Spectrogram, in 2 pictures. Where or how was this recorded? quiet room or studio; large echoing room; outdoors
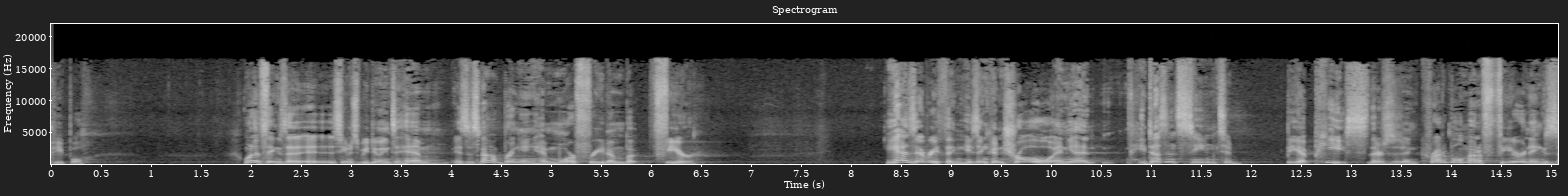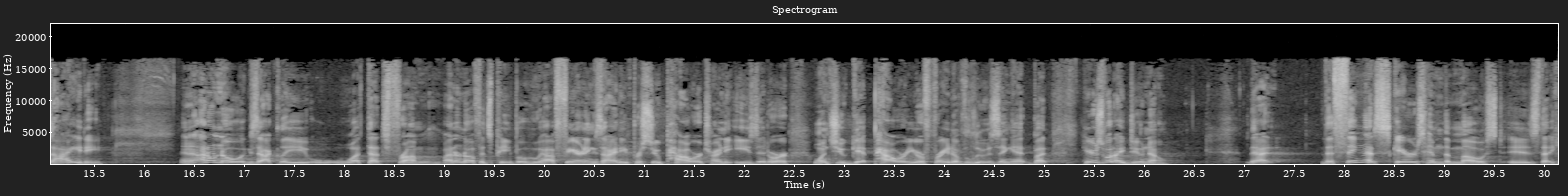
large echoing room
